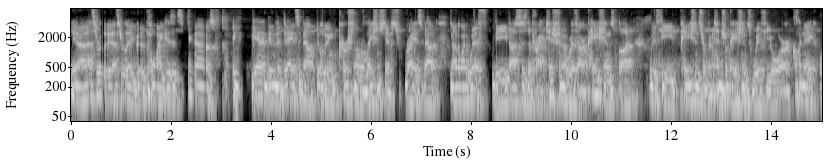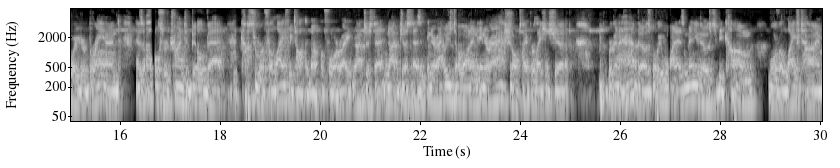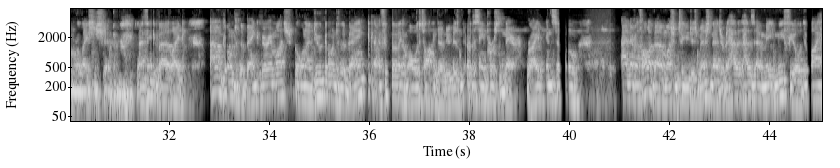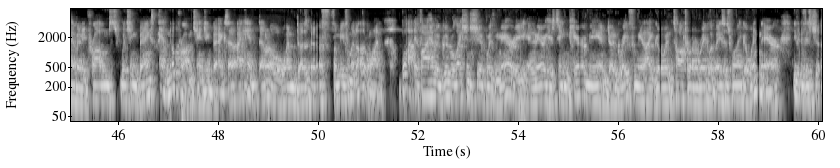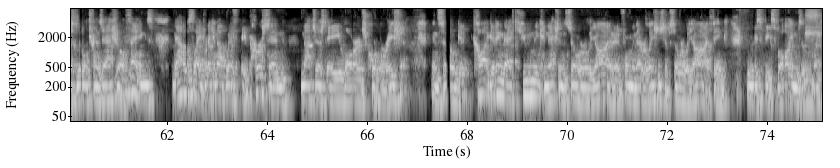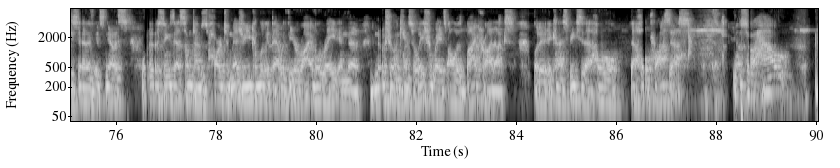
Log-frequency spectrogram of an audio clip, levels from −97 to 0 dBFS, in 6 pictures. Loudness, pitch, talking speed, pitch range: -23 LUFS, 100 Hz, 215 wpm, 95-110 Hz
